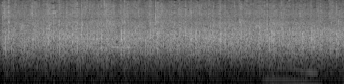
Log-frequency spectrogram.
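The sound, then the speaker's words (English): Steady, dense applause from a crowd fills the whole stretch at an even loudness, a continuous wash of many hands clapping with no voices standing out. “Give yourself a round of applause for being here and listening to your boy.”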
